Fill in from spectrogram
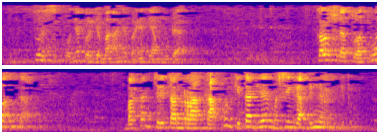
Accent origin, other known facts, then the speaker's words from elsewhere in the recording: Sumatra, Indonesia; kami orang Sumatera kan enggak punya kiai, Pak.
